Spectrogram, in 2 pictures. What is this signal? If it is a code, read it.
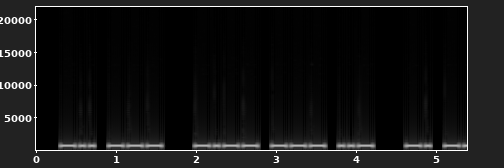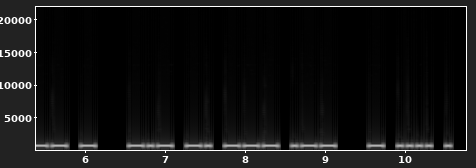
Morse code, heard as a keyed tone, about 20 wpm, 700 Hz. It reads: DO YOU NOT KNOW THE
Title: Sentences from Top 1000 Words - Review Part 3 - 20wpm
